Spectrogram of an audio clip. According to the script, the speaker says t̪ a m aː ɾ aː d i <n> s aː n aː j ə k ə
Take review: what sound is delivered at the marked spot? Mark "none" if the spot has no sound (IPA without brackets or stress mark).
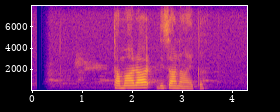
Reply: none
